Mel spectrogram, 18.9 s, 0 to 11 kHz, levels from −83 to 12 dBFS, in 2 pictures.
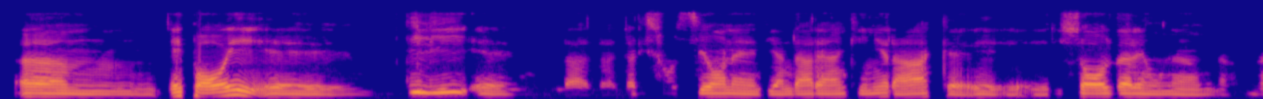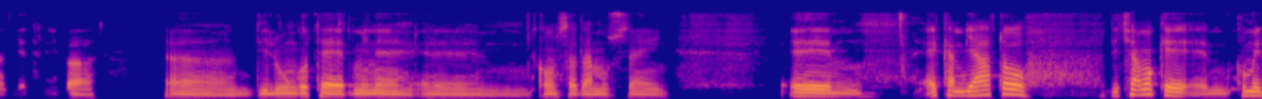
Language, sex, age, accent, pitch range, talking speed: Italian, male, 30-49, native, 90-120 Hz, 105 wpm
